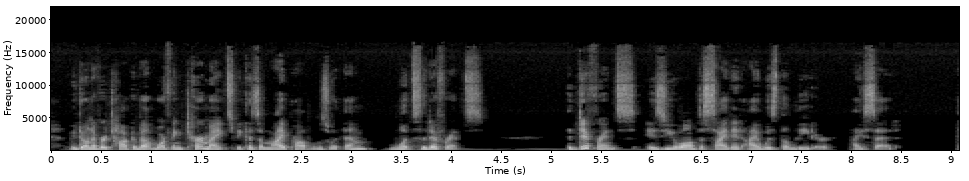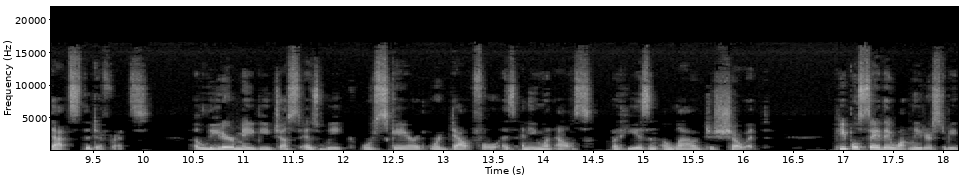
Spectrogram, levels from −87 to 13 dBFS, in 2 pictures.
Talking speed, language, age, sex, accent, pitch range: 195 wpm, English, 20-39, female, American, 185-235 Hz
